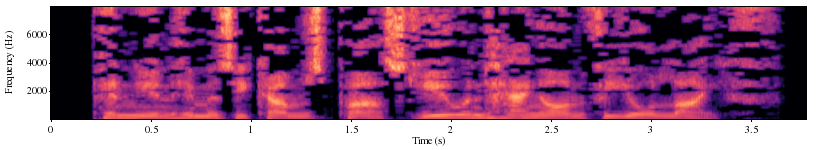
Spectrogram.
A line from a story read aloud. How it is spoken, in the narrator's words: he said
